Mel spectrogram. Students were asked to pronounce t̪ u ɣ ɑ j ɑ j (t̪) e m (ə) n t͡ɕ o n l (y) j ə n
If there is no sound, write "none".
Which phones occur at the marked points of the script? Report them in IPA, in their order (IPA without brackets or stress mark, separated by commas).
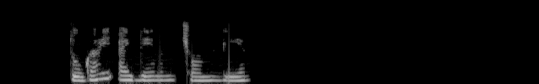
d̪, ə, i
